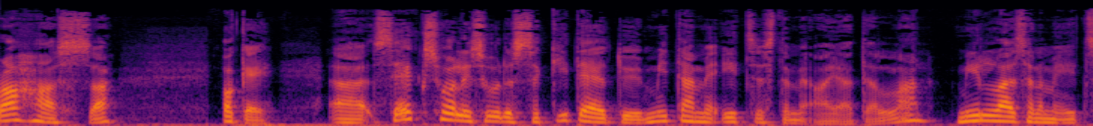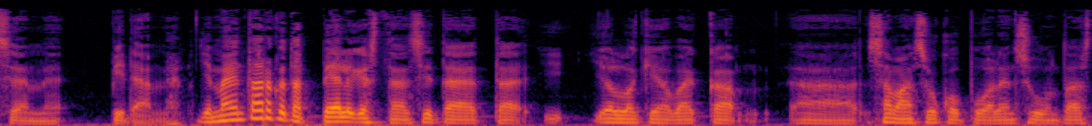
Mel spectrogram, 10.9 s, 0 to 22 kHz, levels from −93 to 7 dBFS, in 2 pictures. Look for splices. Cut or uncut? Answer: cut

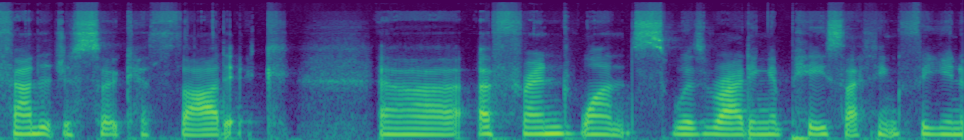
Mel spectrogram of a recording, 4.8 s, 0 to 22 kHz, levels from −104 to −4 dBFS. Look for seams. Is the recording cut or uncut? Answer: cut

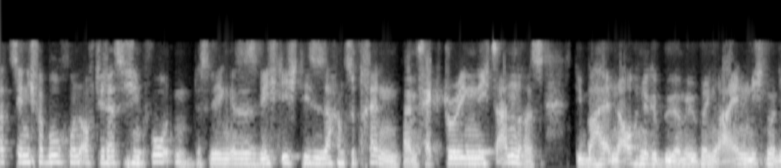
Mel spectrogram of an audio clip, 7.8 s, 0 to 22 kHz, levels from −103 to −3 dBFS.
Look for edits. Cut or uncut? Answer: uncut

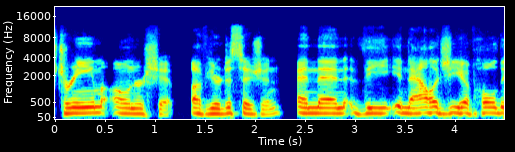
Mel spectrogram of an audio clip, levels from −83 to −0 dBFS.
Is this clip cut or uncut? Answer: cut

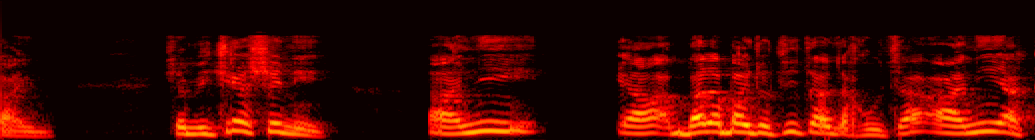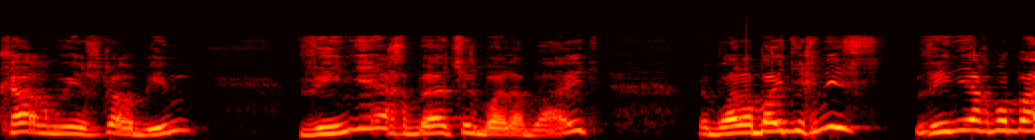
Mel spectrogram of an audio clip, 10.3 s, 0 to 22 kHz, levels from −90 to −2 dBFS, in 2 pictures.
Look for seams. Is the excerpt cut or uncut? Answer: uncut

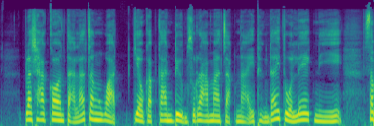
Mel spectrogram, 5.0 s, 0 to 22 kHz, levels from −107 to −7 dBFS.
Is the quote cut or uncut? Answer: uncut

